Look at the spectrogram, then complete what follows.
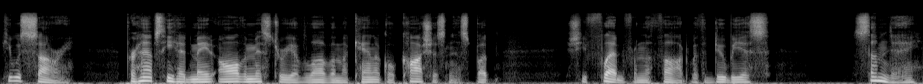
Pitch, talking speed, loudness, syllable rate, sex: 110 Hz, 155 wpm, -19 LUFS, 5.2 syllables/s, male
